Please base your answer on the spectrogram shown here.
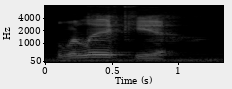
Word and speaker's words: Wallachia: That's not how you pronounce it. Wallachia. That's different to everything I've ever said. Wallachia.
